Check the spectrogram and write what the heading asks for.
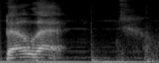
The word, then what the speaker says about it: Beleth: there we go so the left pronounced as Bella okay working with Bella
